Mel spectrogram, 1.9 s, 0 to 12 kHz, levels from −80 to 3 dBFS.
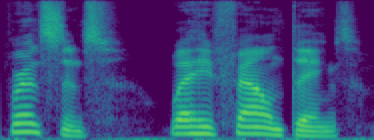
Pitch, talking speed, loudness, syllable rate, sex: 150 Hz, 190 wpm, -19 LUFS, 5.8 syllables/s, male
